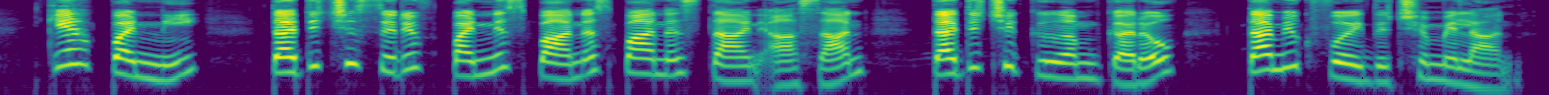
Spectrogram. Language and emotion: Kashmiri, neutral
